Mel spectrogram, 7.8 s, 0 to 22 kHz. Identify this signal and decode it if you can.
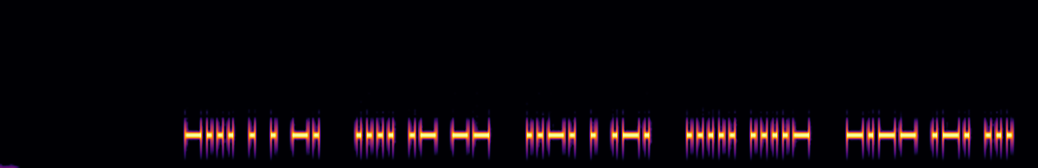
Morse code, heard as a keyed tone, about 30 wpm, 700 Hz. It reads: BEEN HAM FER 54 YRS
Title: Practice QSO - Exchange 3 - More Info - 30wpm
